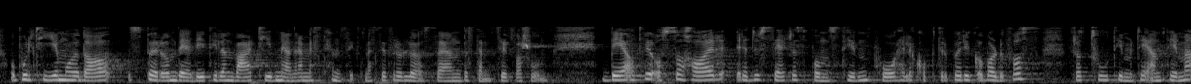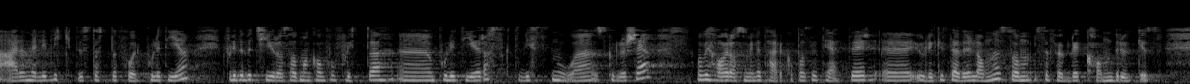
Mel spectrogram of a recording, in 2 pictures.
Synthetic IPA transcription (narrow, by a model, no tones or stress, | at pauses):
ɔpʰʊlɪt̪ʰiːəmɔjʊd̪ɑːspœɾəɔmd̪ɛd̪ɪt̪ʰɪlɛnʋæːʈʰiːd̪meːnəɾæɾmɛst̪hɛnsɪkt̪smɛsːɪfɔɾɔløːsəɛnbəst̪ɛmt̪sɪt̪ʋɑʂṵːnd̪ɛɑt̪ʋɪʔɔsːɔhɑɾɾɛd̪ʉseːʈɾɛspɔnst̪ʰiːd̪n̩pʰɔɦɛlɪkʰɔpt̪əɾpʰɔɾʏɡːɔbɑɖʉfɔsfɾɑt̪ʰuːt̪ʰiːməʈʰɪlʔḛːnt̪ʰɪmːə̰ʔæ̰ɾɛnʋɛld̪ɪʋɪkt̪ɪst̪œt̪ːəfɔɾpʰʊlɪt̪ʰiːəfɔɖiːd̪ɛbət̪ʰyːɾɔsɔɑt̪mɑnkʰɑnfɔɾflʏt̪ːəpʰʊlɪt̪ʰiːəɾɑskt̪ʋɪsnuːəskʉlːəʂeː | ɔʋɪɦɑɾɑsɔmɪlɪt̪ʰæ̰ːɾəkʰɑpɑsɪt̪ʰḛːt̪əɾʔʉ̰ːliːkəst̪eːd̪əɾɪlɑnːəsɔmsɛlfœlɡəlɪkʰɑnbɾʉːkəs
